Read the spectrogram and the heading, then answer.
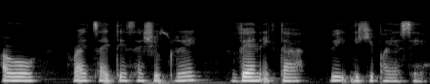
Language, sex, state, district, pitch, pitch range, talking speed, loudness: Nagamese, female, Nagaland, Kohima, 165 Hz, 150-175 Hz, 140 wpm, -20 LUFS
